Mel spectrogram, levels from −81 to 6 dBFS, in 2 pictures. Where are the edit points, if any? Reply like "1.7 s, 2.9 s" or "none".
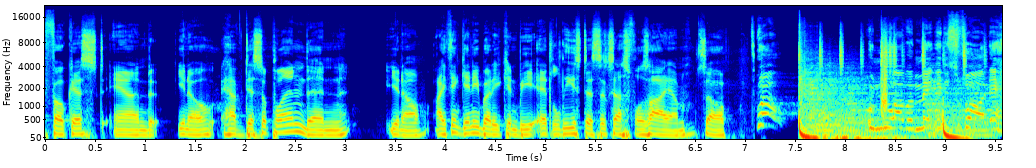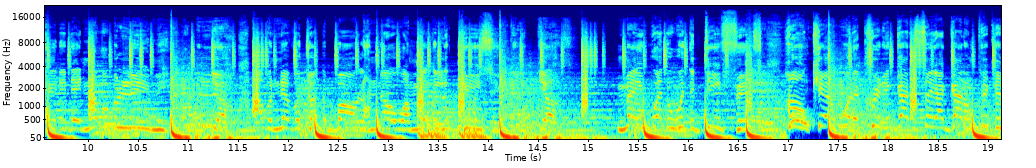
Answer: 7.0 s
